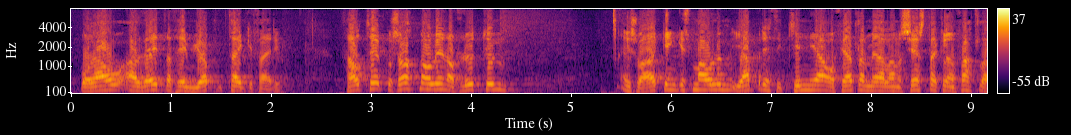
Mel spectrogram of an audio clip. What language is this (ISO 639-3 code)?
isl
